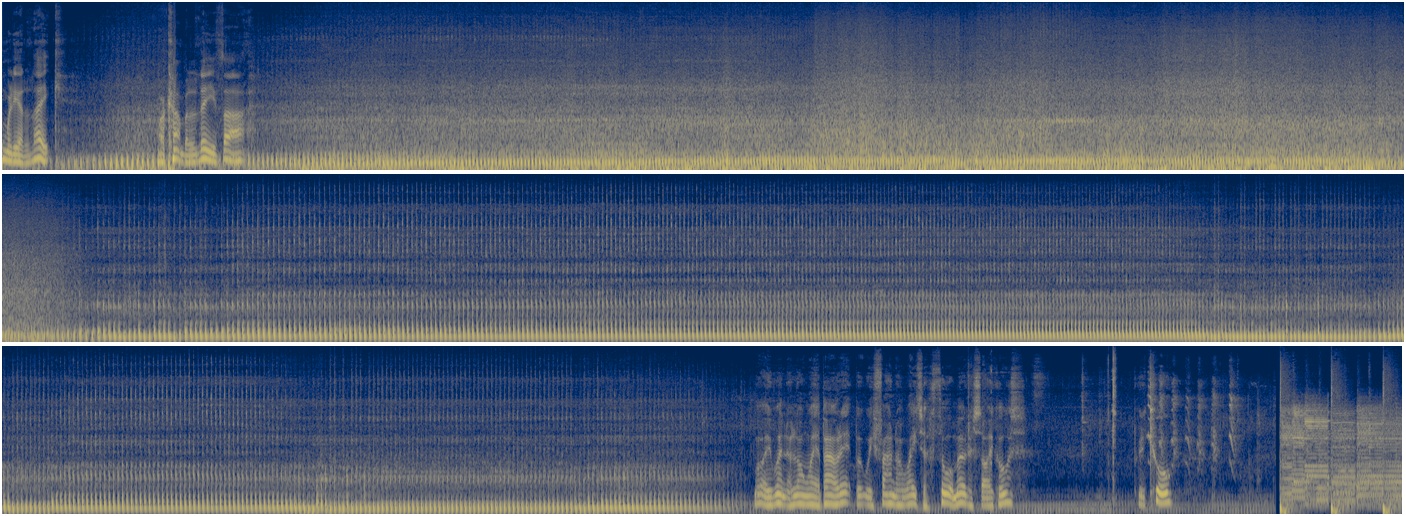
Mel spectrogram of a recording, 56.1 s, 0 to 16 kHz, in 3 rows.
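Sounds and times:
motorcycle engine running: 0:00.0 - 0:49.1
wind noise on microphone: 0:08.2 - 0:20.0.

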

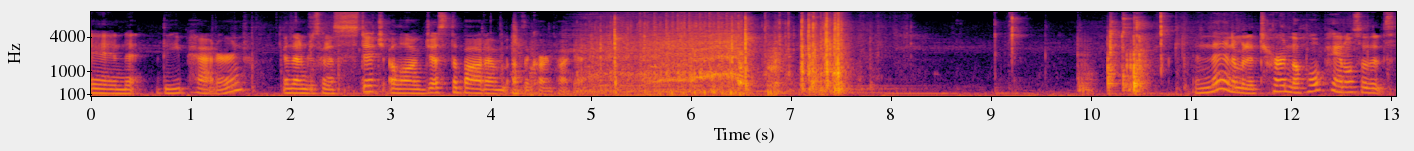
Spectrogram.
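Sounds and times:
sewing machine stitching: 0:04.8 - 0:07.5.

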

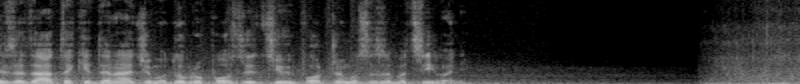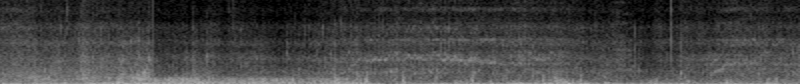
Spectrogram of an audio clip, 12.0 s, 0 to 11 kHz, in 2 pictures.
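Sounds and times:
water slapping against boat: 0:05.3 - 0:12.0
wind buffeting microphone: 0:05.3 - 0:12.0.

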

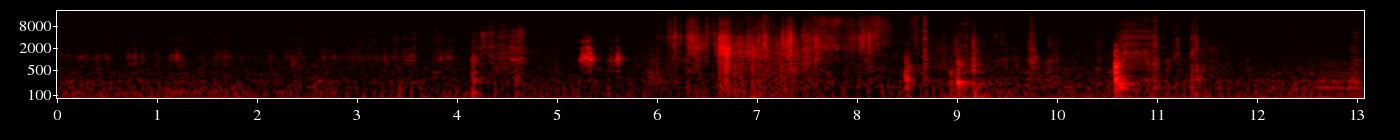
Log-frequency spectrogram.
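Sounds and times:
paper page rustling: 0:06.0 - 0:09.9.

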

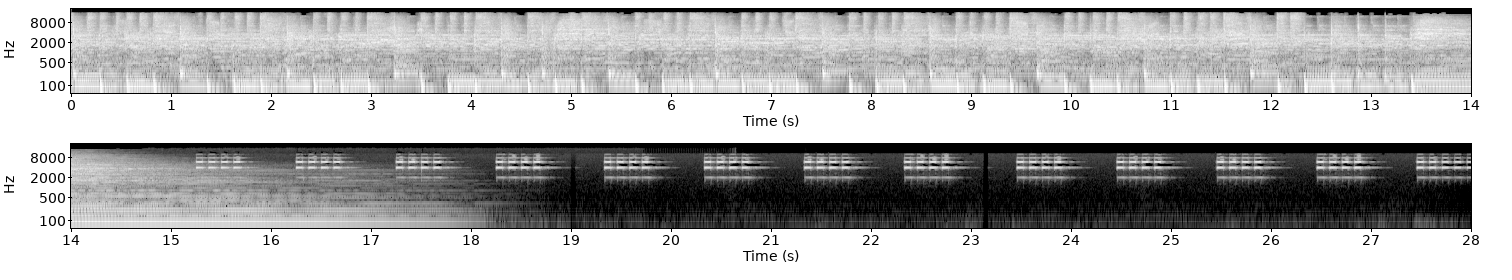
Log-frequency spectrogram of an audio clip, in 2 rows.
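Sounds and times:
low music chord: 0:13.4 - 0:17.2
alarm clock beeping: 0:15.2 - 0:28.0.

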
